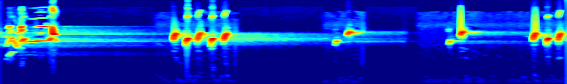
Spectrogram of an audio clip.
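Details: Scattered goldfinch notes: a buzzy twittered phrase, then small groups of sharp high chirps and single tweets separated by short silences.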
